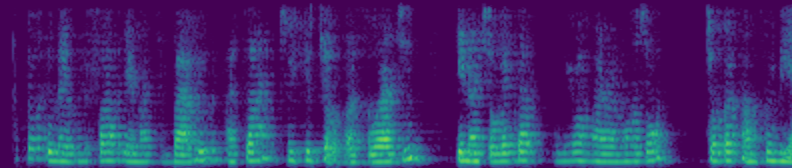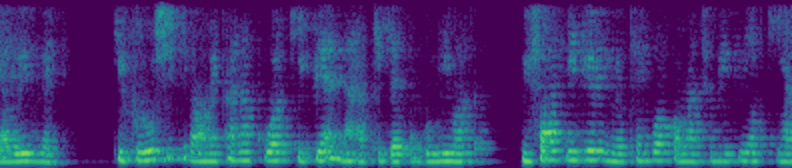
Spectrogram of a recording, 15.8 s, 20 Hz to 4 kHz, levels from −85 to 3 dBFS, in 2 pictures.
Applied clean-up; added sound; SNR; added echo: neural mask model DeepFilterNet 3.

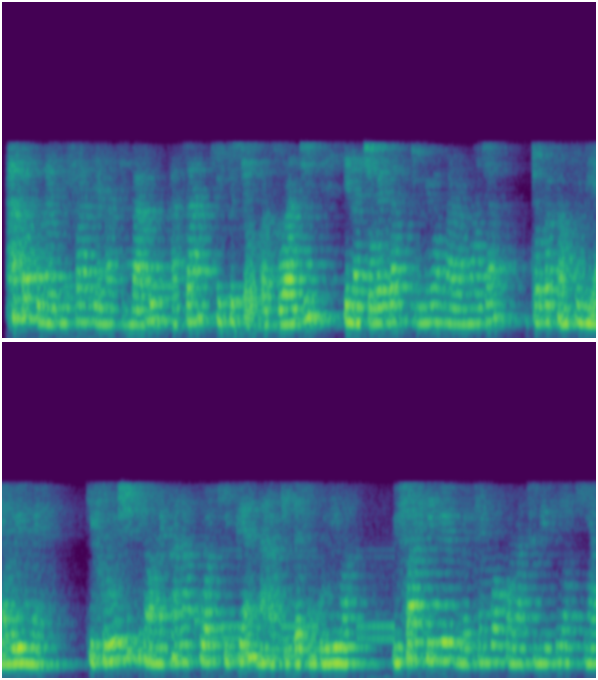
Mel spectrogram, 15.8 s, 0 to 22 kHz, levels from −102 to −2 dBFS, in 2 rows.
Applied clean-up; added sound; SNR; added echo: neural separator model SepFormer DNS4.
